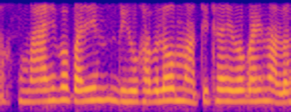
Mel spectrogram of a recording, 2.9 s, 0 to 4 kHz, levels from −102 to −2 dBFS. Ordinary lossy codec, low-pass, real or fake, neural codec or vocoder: none; 3.6 kHz; fake; vocoder, 22.05 kHz, 80 mel bands, WaveNeXt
